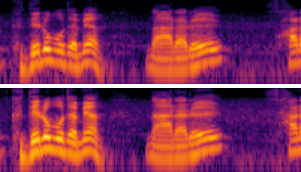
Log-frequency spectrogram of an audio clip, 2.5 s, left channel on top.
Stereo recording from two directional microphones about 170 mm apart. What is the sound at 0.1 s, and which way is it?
Speech, 35° right (ahead or behind).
